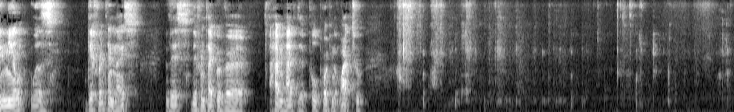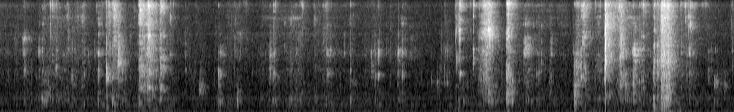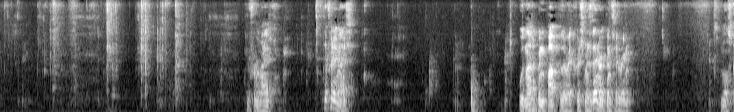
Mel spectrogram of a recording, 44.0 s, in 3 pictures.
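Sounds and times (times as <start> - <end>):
close chewing: 7.8 - 35.8, 36.5 - 39.7.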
